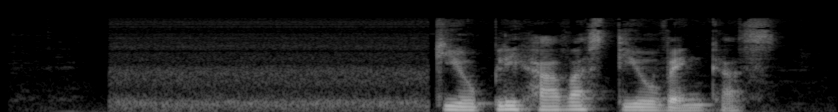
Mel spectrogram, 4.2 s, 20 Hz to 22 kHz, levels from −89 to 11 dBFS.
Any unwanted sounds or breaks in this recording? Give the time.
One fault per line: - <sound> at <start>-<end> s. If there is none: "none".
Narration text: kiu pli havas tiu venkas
none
